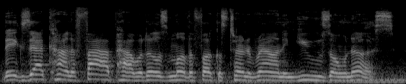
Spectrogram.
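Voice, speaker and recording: An actress playing a composed, knowing Vodou shopkeeper who leads an underground resistance in a video game, speaking in a measured, conspiratorial way. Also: female voice, medium pitch, fairly even intonation, noisy background, close to an everyday voice. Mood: warm, resolute. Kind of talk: video game character dialogue.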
